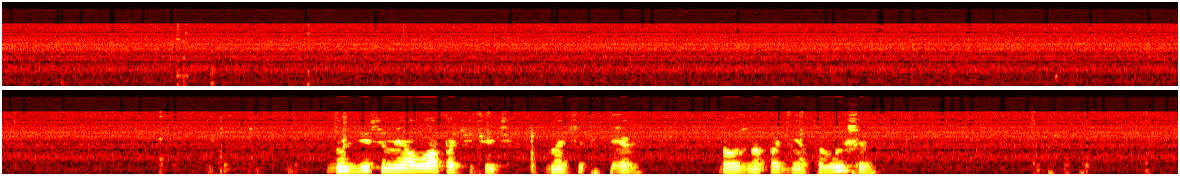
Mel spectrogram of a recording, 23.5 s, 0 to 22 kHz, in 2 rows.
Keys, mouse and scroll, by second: 3.1-13.3 drag, 14.6 shift+middle click, 16.4 click, 17.5 r, 20.2-22.0 middle drag, 22.5 middle click.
